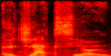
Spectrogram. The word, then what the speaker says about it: Ajaccio: Apparently this is pronounced Ajaccio, but my chances of actually pronouncing it correctly for the rest of this recording is probably pretty slim.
